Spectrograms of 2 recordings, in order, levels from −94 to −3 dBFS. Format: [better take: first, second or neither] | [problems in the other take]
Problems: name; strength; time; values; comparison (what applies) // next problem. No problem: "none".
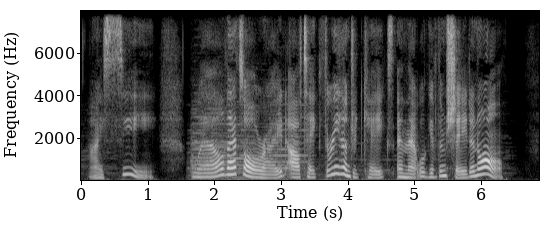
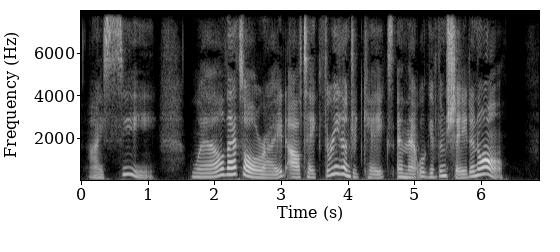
second | background sound (Organ); 19 dB below the speech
